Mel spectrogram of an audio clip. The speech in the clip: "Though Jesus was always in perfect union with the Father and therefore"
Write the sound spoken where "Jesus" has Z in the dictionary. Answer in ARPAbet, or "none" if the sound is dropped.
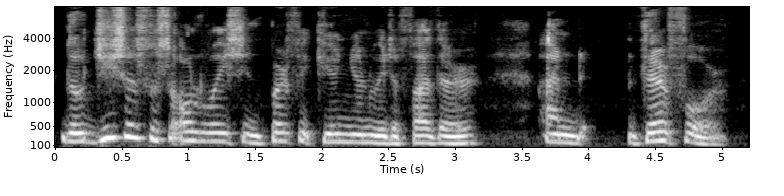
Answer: S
